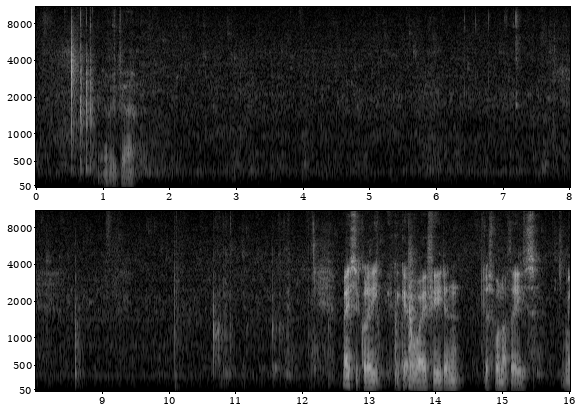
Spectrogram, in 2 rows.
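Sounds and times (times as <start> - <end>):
faint room hum: 0.0 - 16.0.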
